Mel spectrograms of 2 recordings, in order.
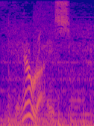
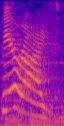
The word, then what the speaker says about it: fairize: Fair rice? Is that sort of like fried rice? Idiot! It's pronounced fairize. There's no ice in it.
